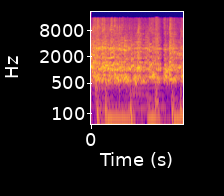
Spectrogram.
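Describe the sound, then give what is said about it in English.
A turkey gobbles loudly, a rapid, warbling burst of repeated throaty calls that fills the whole moment with no other sounds around it. “Okay, guess it's turkey time.”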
